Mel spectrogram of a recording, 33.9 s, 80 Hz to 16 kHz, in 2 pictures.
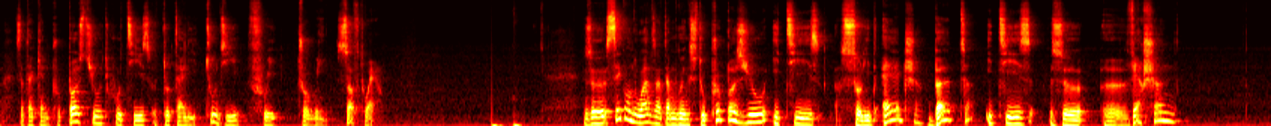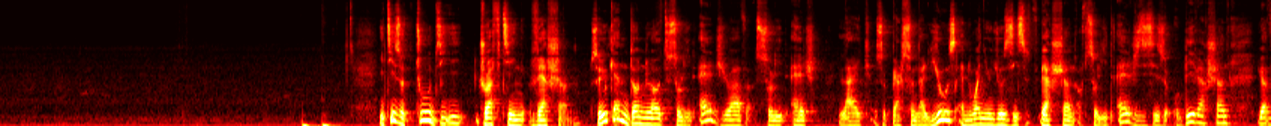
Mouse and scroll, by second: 4.7-5.3 right drag, 5.3 click.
